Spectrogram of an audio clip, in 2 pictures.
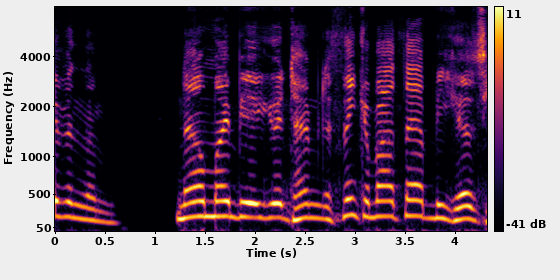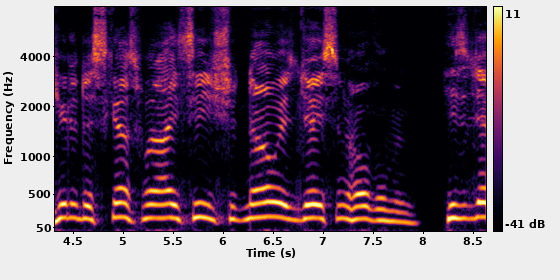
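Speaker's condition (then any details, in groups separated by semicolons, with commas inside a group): Parkinson's disease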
